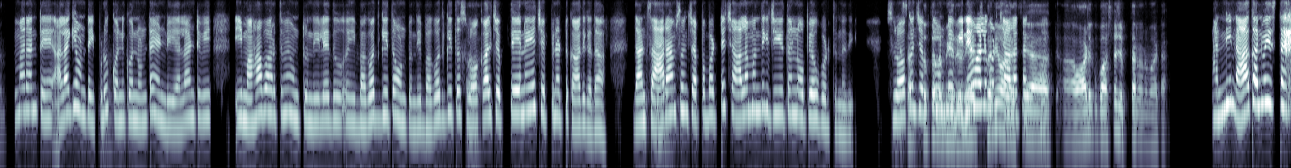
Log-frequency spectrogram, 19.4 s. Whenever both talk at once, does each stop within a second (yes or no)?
no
